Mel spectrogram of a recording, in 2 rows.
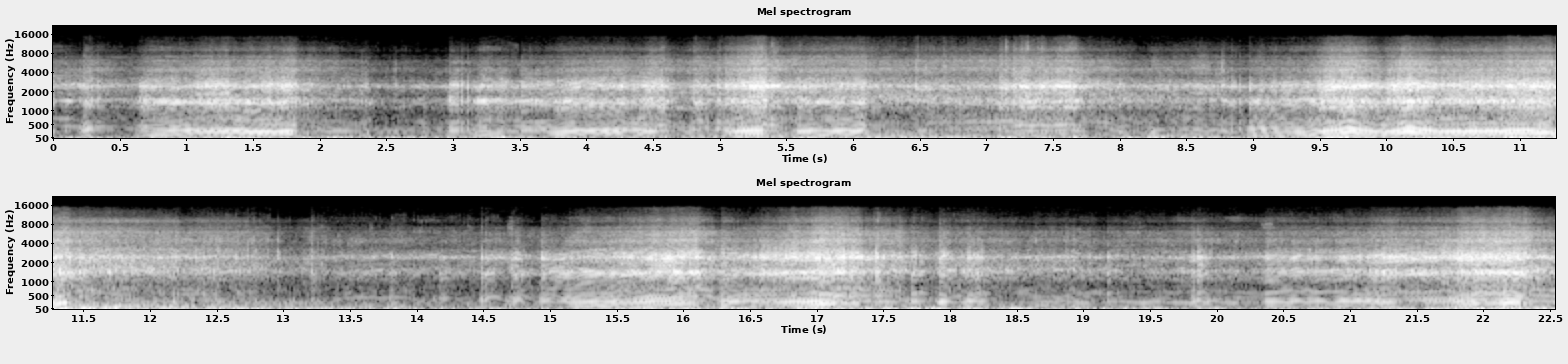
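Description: Suzuki PE250 two-stroke single-cylinder engine under hard riding. The engine note climbs and drops again and again as the throttle is opened and eased off through the gears, loudest about halfway through.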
